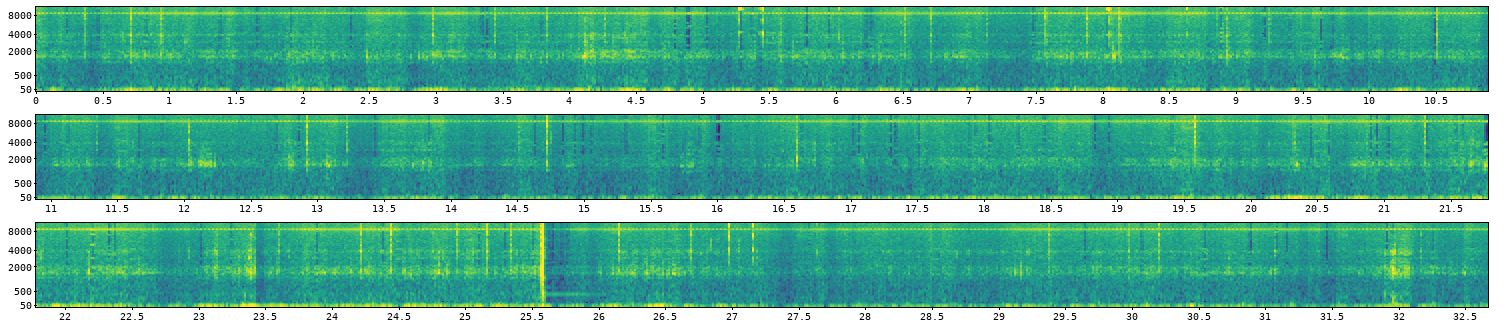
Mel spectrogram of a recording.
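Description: Mountain bike ridden fast over a rough grass track, picked up by a rider-mounted action camera: wind on the microphone and a steady jolting rattle of the bike over the bumps, with one sharp click late on.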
